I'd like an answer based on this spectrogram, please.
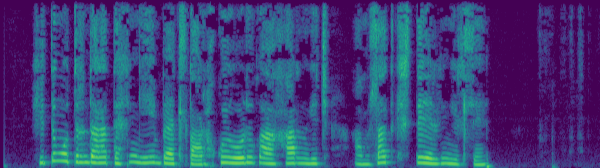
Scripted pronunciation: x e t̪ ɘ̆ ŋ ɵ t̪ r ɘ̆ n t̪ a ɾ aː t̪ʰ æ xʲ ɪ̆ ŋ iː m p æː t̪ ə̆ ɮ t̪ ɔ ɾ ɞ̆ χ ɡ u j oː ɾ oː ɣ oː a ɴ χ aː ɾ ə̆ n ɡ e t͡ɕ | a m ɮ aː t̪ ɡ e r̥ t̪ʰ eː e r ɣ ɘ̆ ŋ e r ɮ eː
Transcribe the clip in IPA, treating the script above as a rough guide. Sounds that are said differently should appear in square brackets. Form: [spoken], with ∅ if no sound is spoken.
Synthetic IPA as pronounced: x e t̪ ɘ̆ ŋ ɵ t̪ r ɘ̆ n t̪ a ɾ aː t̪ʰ æ xʲ ɪ̆ ŋ iː m p æː t̪ ə̆ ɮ t̪ ɔ ɾ ɞ̆ χ ɡ u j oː ɾ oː ɣ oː a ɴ χ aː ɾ ə̆ n ɡ e t͡ɕ | a m ɮ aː t̪ ɡ e r̥ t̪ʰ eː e r ɣ ɘ̆ ŋ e r ɮ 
